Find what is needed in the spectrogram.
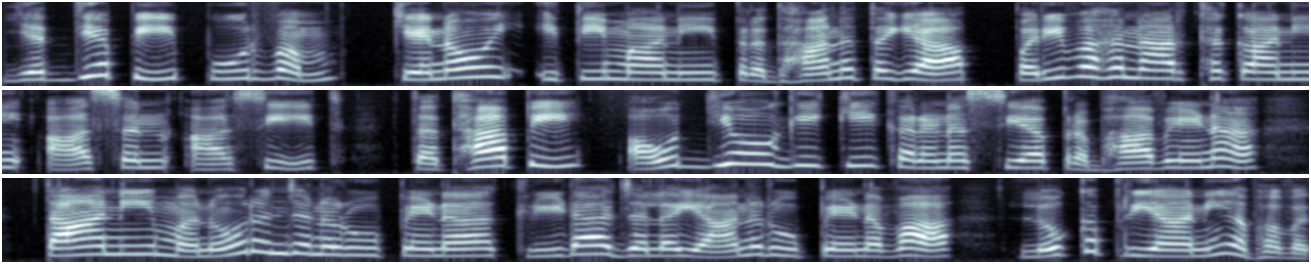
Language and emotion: Sanskrit, neutral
